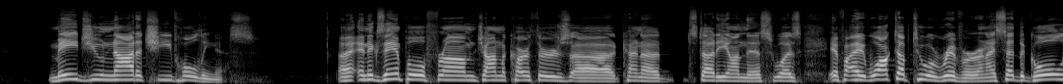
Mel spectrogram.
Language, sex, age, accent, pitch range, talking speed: English, male, 30-49, American, 185-220 Hz, 165 wpm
